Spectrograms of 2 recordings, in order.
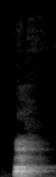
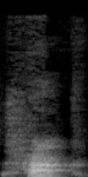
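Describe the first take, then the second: First: The p sounds carry no puff of air. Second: The p sounds carry a breathy puff of air. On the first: The speaker calls it right. "You have to lose the H and you have to lose the E. You have to say pak" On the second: The speaker calls it wrong. "a Westerner may pronounce this pack"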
